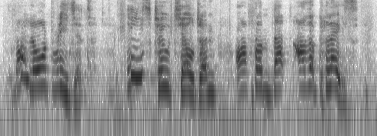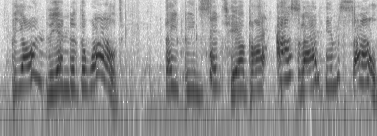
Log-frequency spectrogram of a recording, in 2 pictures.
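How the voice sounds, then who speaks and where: A high-pitched, put-on character voice speaks at a fairly slow pace over clear background noise. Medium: short film. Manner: fussy, flustered, hooting.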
